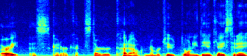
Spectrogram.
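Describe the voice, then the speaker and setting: A man speaks at a fairly quick pace in a very deep, low voice with ordinary pitch variation, and there is noticeable background noise. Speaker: flight sim YouTuber. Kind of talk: casual gameplay commentary with checklists. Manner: fast.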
